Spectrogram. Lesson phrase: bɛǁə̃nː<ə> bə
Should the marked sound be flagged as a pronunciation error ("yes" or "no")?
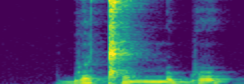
no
